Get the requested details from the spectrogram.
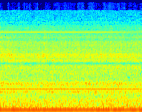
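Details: Watercooled garage PC after swapping soft tubing for hard line, running about two hours with pump on setting five and no leaks: steady, even hum with a faint constant high tone and no surging or rattle.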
